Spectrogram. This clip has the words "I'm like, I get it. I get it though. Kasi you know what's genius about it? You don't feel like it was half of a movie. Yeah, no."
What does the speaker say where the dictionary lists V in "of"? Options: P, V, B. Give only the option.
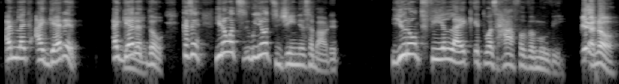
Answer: V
